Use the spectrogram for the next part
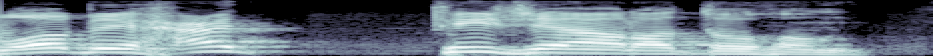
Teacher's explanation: एक ता दूसरी ता में दाखिल हो रही है और यहाँ लिखी हुई 2 ता हैं इस लफ्ज़ में, इस कलमा में, लेकिन पढ़ी एक जाती है, दोनों एक साथ मुशद्दद अदा हो रहे हो। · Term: इदगाम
